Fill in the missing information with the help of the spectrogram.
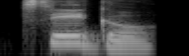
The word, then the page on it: sago: Indian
